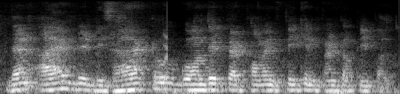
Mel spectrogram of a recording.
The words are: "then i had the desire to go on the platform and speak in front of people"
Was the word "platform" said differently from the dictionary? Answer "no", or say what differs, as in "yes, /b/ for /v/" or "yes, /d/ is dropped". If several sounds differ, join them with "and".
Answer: yes, /l/ is dropped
